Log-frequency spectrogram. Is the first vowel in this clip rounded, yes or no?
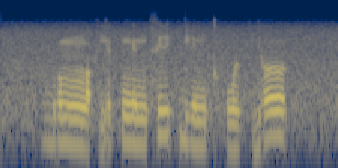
yes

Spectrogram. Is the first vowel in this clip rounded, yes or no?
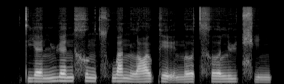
no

